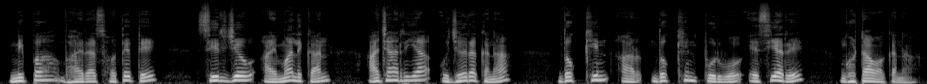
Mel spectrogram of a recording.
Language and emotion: Santali, neutral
